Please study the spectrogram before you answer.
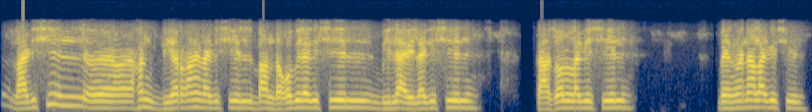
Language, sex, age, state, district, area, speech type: Assamese, male, 18-30, Assam, Morigaon, rural, conversation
